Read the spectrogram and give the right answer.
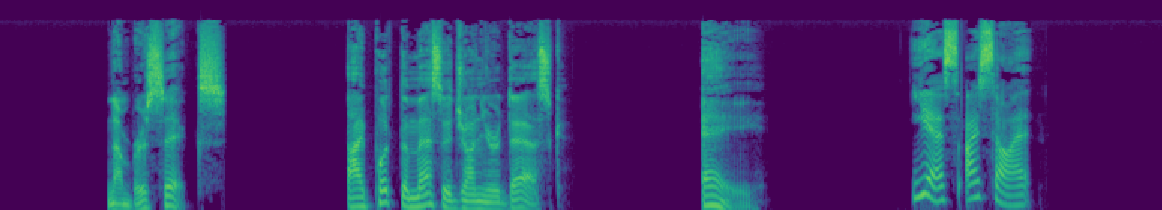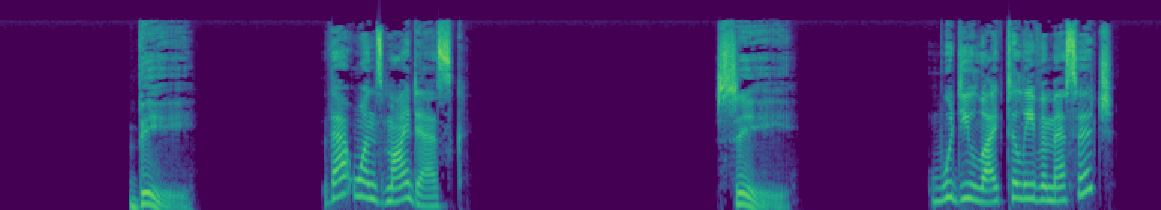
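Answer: A: Yes, I saw it.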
